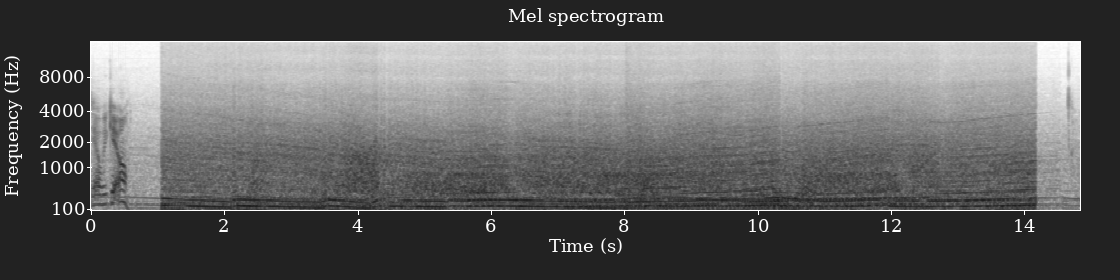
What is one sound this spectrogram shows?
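A racing car engine roars at high speed, its pitch rising and falling with gear changes.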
